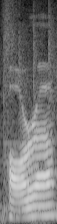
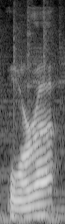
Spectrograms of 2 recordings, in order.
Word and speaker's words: aura: Apparently, I was pronouncing aura wrong. Apparently, you're supposed to say it aura, which makes no sense because there is no word in the English language where AU is pronounced O other than aura.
